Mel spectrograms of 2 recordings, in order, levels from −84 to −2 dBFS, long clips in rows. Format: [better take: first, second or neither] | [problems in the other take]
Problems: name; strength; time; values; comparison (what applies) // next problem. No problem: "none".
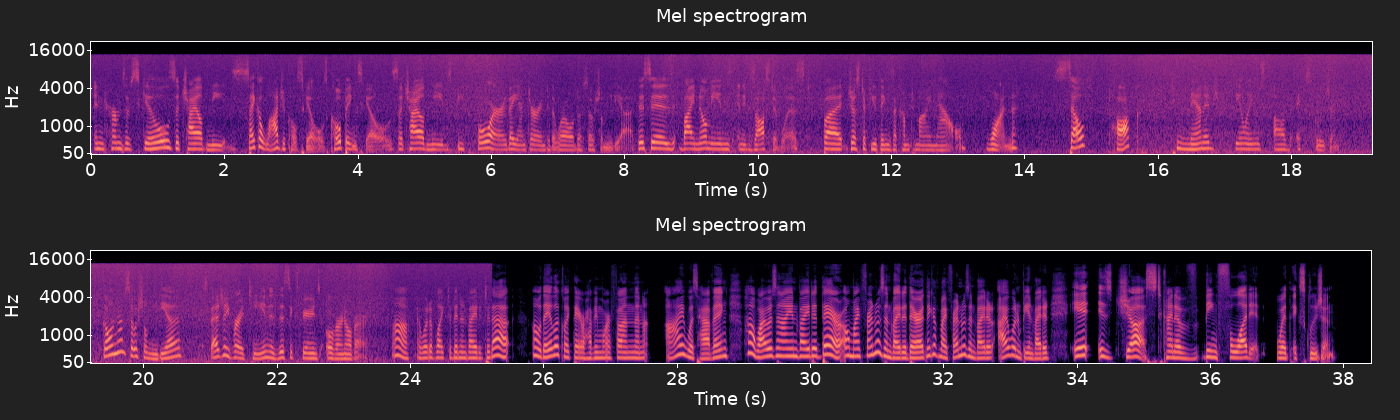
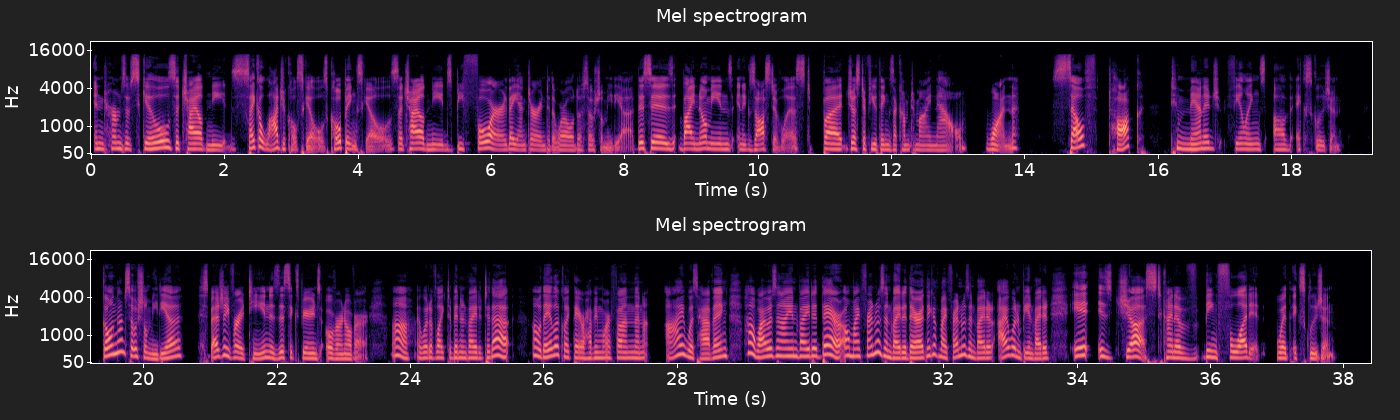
second | hiss; loud; until 25 s; 6 dB below the speech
